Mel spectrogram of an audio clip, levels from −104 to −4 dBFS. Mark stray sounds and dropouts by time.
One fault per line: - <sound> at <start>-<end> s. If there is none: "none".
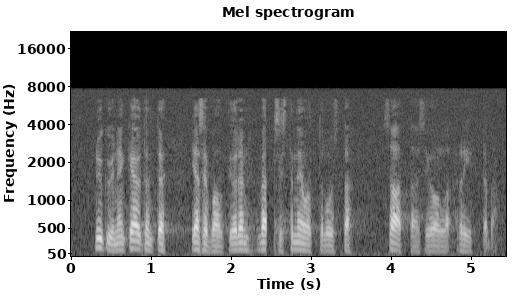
- dropout at 2.4-2.5 s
